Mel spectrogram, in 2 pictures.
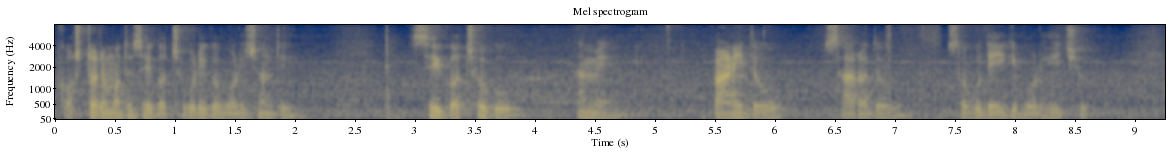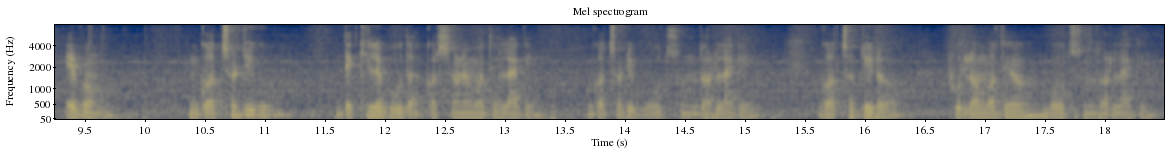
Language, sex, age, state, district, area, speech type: Odia, male, 45-60, Odisha, Kandhamal, rural, spontaneous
